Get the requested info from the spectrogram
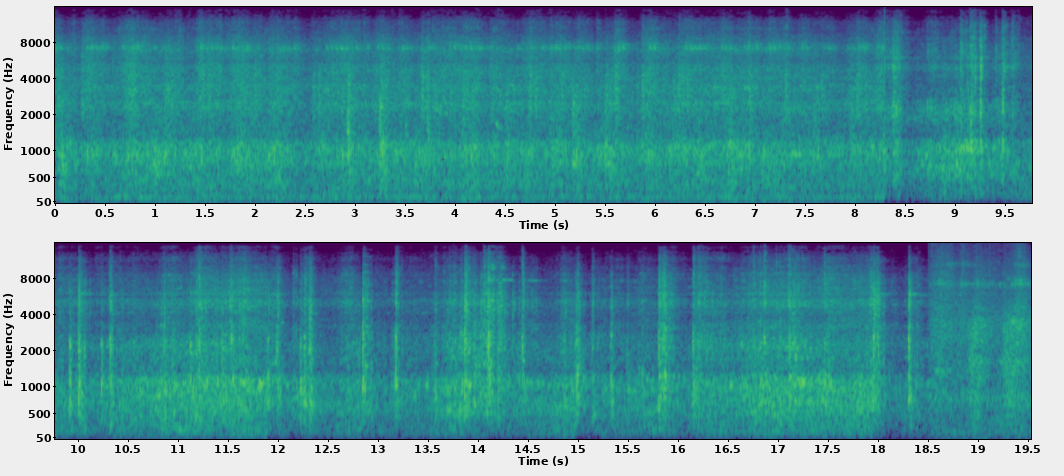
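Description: Tram running on old, crooked rails. A steady low hum and rumble for the first eight seconds or so, then the wheels clattering and knocking over the track for about ten seconds, easing off near the end.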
